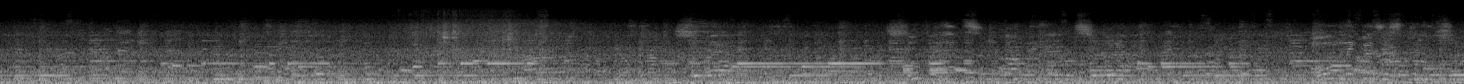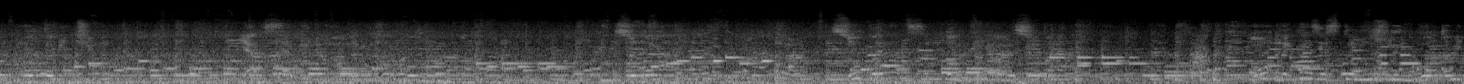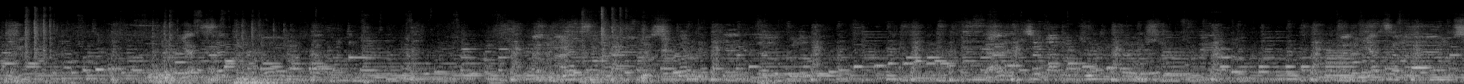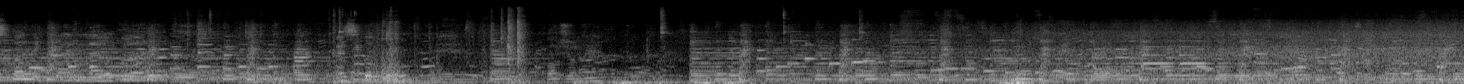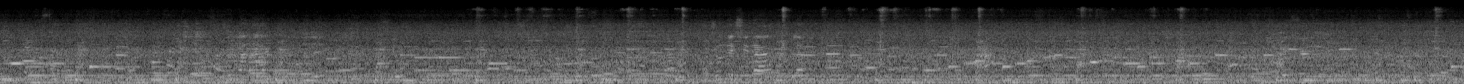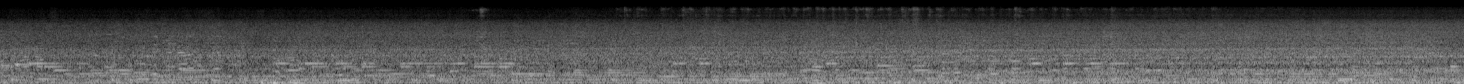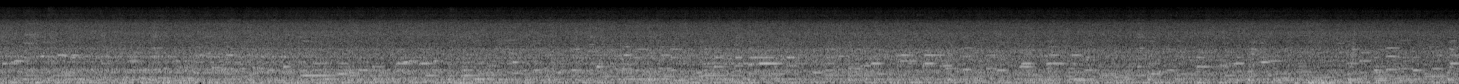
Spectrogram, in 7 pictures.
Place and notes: The whole metro trip from Raspail to Trocadéro, Paris. Note the terrible singer around 920. Binaural recording.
